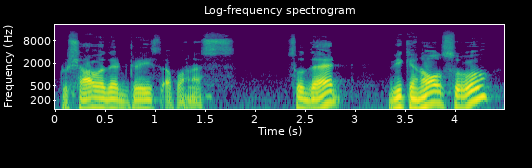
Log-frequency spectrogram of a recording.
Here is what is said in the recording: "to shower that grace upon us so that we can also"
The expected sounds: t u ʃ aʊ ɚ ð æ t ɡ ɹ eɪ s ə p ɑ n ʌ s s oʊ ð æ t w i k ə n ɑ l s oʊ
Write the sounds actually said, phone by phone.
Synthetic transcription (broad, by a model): t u ʃ aʊ ɚ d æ t ɡ ɹ eɪ s ə p ɑ n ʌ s s oʊ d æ t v i k ə n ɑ l s oʊ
